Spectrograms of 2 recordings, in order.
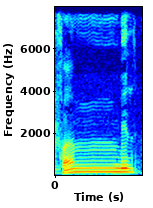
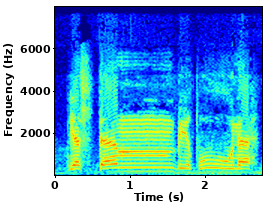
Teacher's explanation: Nun matinya diganti dengan mim. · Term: iqlab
